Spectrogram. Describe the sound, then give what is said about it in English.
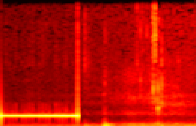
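A loud, steady high-pitched beep, put into a news broadcast like a flatline, holds for a moment, then cuts off abruptly, leaving a low background hum and faint rustling noises. “CNN put that long beep in there on purpose to add the whole dramatic to it”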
